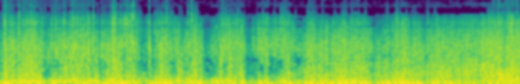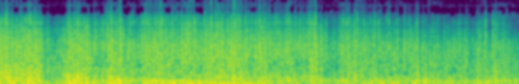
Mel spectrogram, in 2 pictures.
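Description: Wind buffeting the phone's microphone: a loud, rough rushing that flutters in gusts and eases slightly over the last few seconds.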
